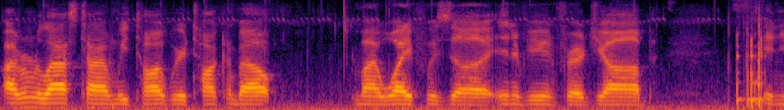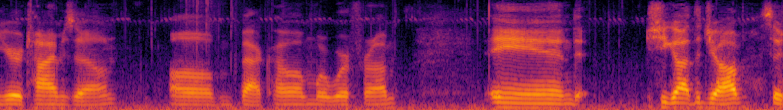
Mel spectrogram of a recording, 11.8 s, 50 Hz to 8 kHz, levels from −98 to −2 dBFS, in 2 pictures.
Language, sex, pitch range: English, male, 105-120 Hz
